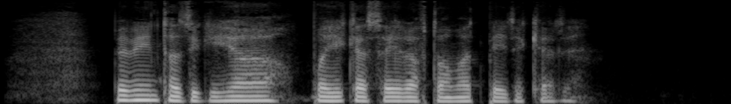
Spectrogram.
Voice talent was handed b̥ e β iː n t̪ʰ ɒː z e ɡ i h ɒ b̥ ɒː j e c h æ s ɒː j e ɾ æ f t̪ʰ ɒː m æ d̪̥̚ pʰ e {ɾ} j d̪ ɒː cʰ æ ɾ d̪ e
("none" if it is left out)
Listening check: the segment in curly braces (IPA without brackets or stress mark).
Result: none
